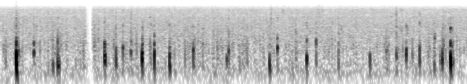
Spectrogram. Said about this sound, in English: Are you stressed? Have you been overthinking? Let the noise of the rain begin to calm you.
